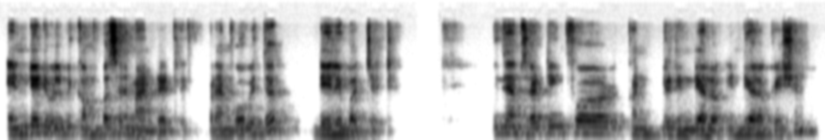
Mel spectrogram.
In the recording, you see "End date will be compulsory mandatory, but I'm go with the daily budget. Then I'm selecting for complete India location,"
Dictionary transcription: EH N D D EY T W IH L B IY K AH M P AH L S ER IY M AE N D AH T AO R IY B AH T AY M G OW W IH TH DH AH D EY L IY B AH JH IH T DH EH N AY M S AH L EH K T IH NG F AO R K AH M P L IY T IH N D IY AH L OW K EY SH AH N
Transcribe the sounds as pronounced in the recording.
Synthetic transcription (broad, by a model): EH N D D EY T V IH L B IY K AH M P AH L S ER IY M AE N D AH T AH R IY B AH T AY M G OW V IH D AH D EY L IY B AH JH IH T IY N AY M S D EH T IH NG F AO R K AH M P L IY T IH N D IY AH L OW K EY SH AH N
